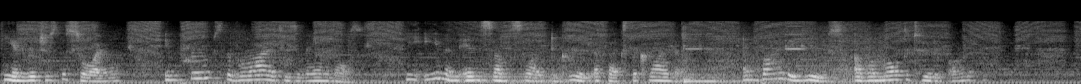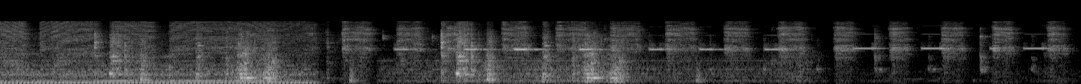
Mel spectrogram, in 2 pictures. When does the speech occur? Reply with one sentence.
You can hear the speech from 0.0 to 9.9 s.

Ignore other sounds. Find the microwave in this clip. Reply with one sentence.
The microwave can be heard from 4.4 to 8.9 s and from 14.6 to 21.4 s.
